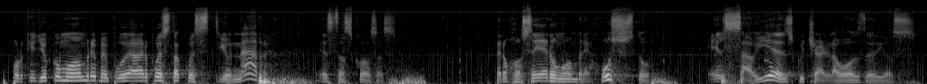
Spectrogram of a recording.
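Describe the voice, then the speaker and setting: A man preaching a sermon, swinging between emphatic and soft delivery and repeating key phrases for emphasis. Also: mid-range voice, lively intonation, normal speed, a little hiss or hum.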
